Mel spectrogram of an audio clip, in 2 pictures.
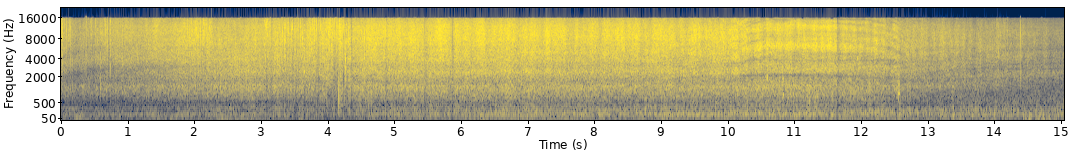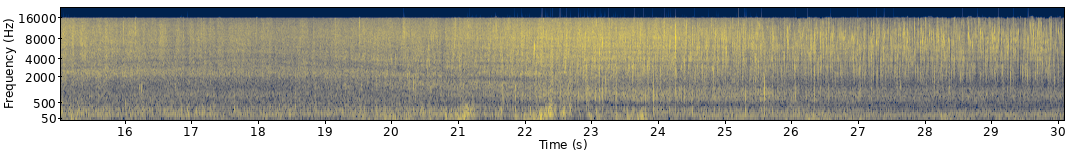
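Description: A manganese dioxide and iron oxide thermite mix reacting to make high-carbon ferromanganese: a loud rushing hiss that builds over the first two seconds and holds for about ten seconds, then dies down to a softer hiss as the melt glows. A few sharp pops come about two-thirds of the way through.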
